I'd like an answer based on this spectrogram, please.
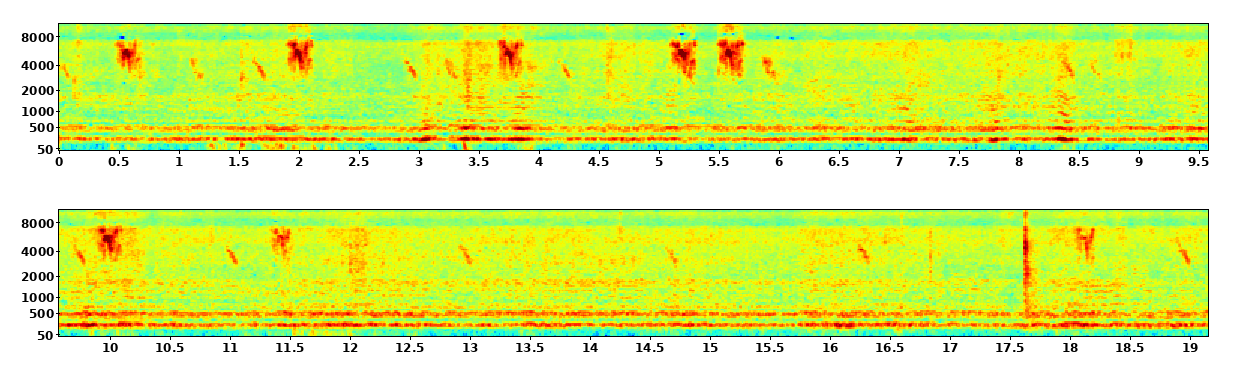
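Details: Busy traffic of worker honey bees at a feral colony makes an unbroken low drone, while faint short high chirps sound scattered above it across the recording.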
